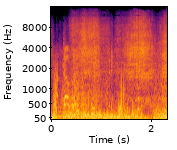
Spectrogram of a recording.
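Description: A man shouts "Doubles!" and laughs excitedly, over a constant low rumble of strong wind buffeting the microphone.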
